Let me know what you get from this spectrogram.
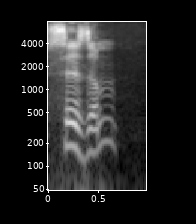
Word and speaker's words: schism: that there should be no schism. That's how you pronounce it. You don't pronounce the C-H in that word. Schism, not schism. It's schism in the body, but that the members should have the same care one for another.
